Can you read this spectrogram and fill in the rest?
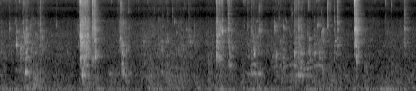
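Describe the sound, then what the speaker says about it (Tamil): Faint, close splashing and swishing of water in a container, with scattered drips and small sloshes, as toor dal (split pigeon peas) is rinsed by hand. "தண்ணியில் அலசிட்டு துவரம்பருப்பு போடலாம்"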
